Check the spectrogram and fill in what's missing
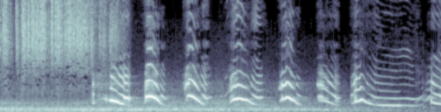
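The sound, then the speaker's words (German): A young fox whimpers and whines, about eight high, falling, nasal cries in a quick, steady series, the last one drawn out longer, over a faint low hum. “Sie hörte, wie der kleine Fuchs winselte.”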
